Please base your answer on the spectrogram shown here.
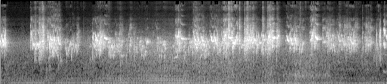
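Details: Young budgerigars grooming their feathers after eating chatter with continuous scratchy chirps and warbles, with a low hum behind them.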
